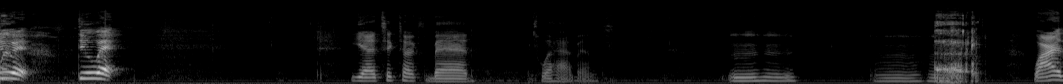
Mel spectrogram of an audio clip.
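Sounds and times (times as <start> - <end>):
speech: 0.2 - 1.2, 3.5 - 6.2, 7.3 - 8.0, 8.7 - 10.6
drawn-out throaty burps: 9.3 - 9.9.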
